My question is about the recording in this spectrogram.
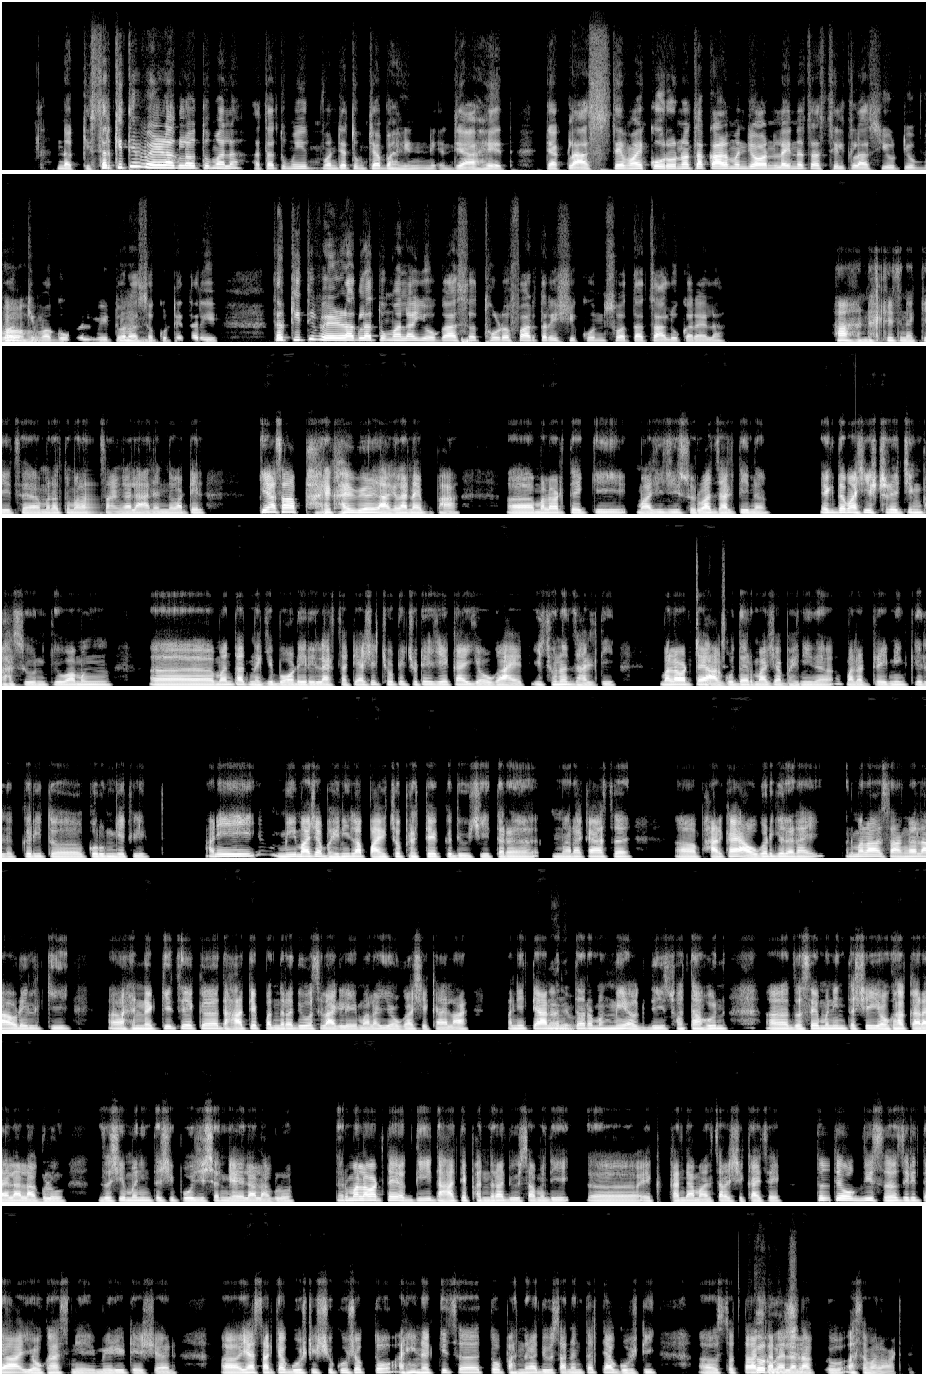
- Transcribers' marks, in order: tongue click; other noise; laughing while speaking: "नक्कीच, नक्कीच"; laughing while speaking: "फार काही वेळ लागला नाही"; "झाली होती" said as "झालती"; in English: "स्ट्रेचिंग"; tapping; "झाली होती" said as "झालती"; chuckle
- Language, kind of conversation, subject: Marathi, podcast, मन शांत ठेवण्यासाठी तुम्ही रोज कोणती सवय जपता?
